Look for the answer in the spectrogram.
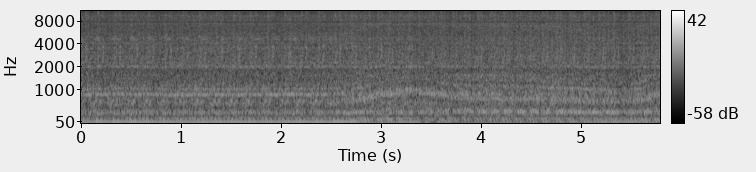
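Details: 2002 Subaru WRX STi, 800 km after short block replacement, warm idle at 85°C oil temperature, 1.8 bar oil pressure, 21°C outside; steady rattly tapping over engine hum that doesn't settle; knock source not yet pinned down.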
